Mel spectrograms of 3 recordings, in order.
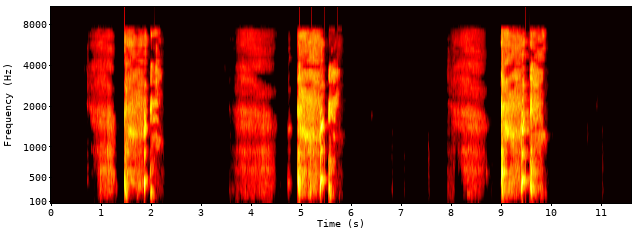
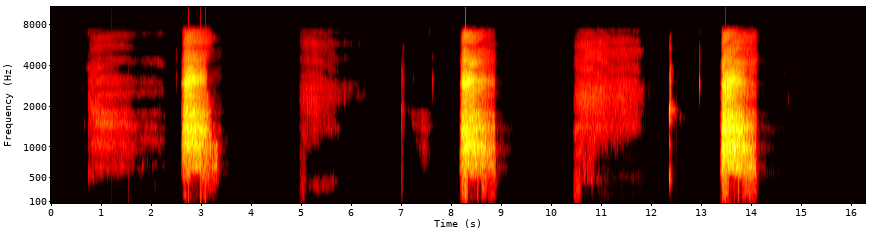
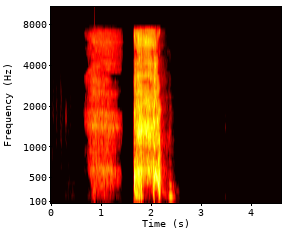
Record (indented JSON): {
  "three_cough_length": "11.6 s",
  "three_cough_amplitude": 29674,
  "three_cough_signal_mean_std_ratio": 0.29,
  "exhalation_length": "16.3 s",
  "exhalation_amplitude": 31089,
  "exhalation_signal_mean_std_ratio": 0.26,
  "cough_length": "4.6 s",
  "cough_amplitude": 29880,
  "cough_signal_mean_std_ratio": 0.3,
  "survey_phase": "beta (2021-08-13 to 2022-03-07)",
  "age": "45-64",
  "gender": "Female",
  "wearing_mask": "No",
  "symptom_cough_any": true,
  "symptom_runny_or_blocked_nose": true,
  "symptom_fatigue": true,
  "symptom_headache": true,
  "symptom_change_to_sense_of_smell_or_taste": true,
  "symptom_onset": "6 days",
  "smoker_status": "Current smoker (e-cigarettes or vapes only)",
  "respiratory_condition_asthma": true,
  "respiratory_condition_other": true,
  "recruitment_source": "Test and Trace",
  "submission_delay": "1 day",
  "covid_test_result": "Positive",
  "covid_test_method": "RT-qPCR",
  "covid_ct_value": 11.7,
  "covid_ct_gene": "ORF1ab gene",
  "covid_ct_mean": 11.9,
  "covid_viral_load": "120000000 copies/ml",
  "covid_viral_load_category": "High viral load (>1M copies/ml)"
}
